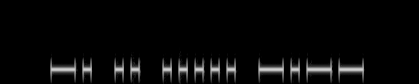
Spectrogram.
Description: Morse code, heard as a keyed tone, about 15 wpm, 700 Hz. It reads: NI5Y
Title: USA Call Signs - 4 Characters - 6x Character Spacing - 15wpm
